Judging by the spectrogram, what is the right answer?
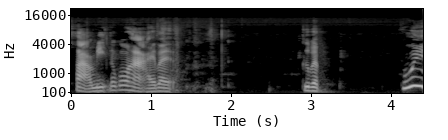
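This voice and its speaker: A man's voice: high voice, huge pitch swings, slow, dry recording. A man giving casual let's-play commentary on a platform game, playful, teasing and scolding the game characters with frequent little exclamations.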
